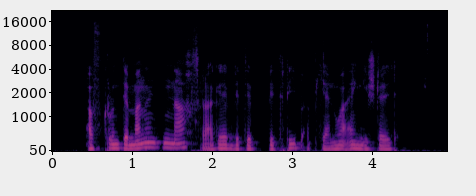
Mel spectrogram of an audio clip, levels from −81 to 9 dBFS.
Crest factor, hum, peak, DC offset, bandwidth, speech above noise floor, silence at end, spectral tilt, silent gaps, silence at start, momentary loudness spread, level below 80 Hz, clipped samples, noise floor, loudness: 20 dB; none; -24 dBFS; under 0.1%; 16 kHz; 27 dB; 0.5 s; -7 dB/octave; none; 0.4 s; 9 LU; -62 dBFS; under 0.1%; -69 dBFS; -43 LUFS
